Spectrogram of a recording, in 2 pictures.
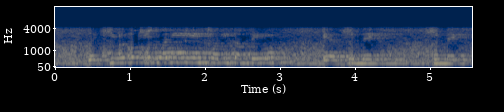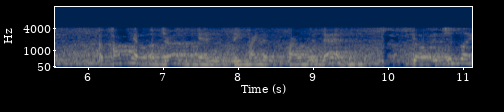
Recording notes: I know the sound is shit, I'm still figuring things out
